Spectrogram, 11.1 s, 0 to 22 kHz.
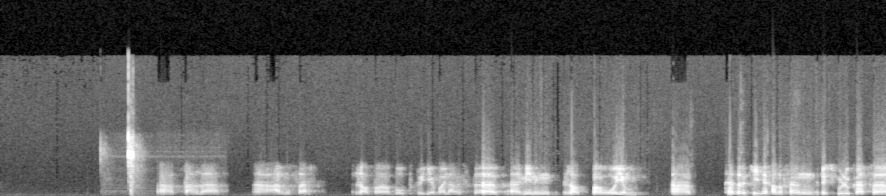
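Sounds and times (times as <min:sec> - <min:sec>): audio line hiss: 0:00.0 - 0:11.0
sharp click: 0:01.3 - 0:01.9
person talking over call: 0:02.0 - 0:11.0.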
